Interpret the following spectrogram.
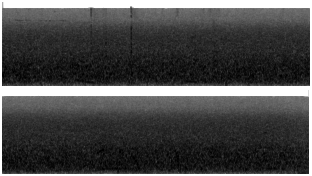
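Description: A backcountry river running over rocks: a steady, even rush of water that holds the same level throughout.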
